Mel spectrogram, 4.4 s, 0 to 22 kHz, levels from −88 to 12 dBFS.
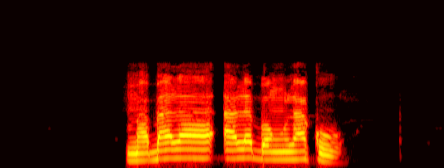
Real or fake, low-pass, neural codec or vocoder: real; 5.4 kHz; none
